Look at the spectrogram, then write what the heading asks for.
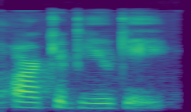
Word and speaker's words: Archibugi: francesca arcabugi francesca archibald the italian pronunciation francesca arcabu d zai born 16 may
